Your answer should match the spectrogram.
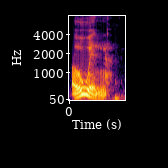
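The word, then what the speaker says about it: Eoghan: gonna I'm just gonna butcher it eogen uh it's Owen that's how they spell Owen dude hey Ireland um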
